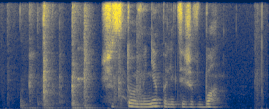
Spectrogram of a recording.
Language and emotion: Russian, angry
